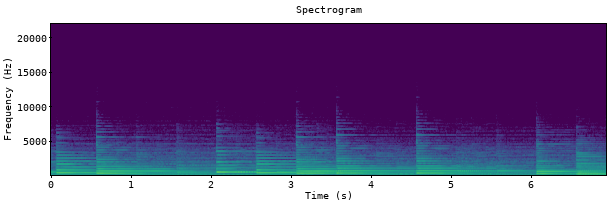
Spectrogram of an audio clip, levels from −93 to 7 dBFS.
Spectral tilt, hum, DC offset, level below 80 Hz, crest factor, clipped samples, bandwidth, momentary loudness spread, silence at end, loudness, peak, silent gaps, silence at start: -7 dB/octave; none; under 0.1%; -54 dBFS; 14 dB; under 0.1%; 7.6 kHz; 10 LU; 0 s; -28 LUFS; -14 dBFS; none; 0 s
